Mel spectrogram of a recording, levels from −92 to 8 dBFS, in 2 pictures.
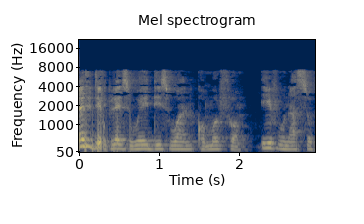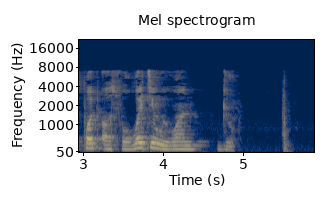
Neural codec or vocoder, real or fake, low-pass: none; real; 7.2 kHz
